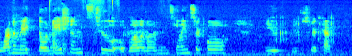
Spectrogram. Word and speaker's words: Oglala: The page is called Oglagola Women's Healing Circle, Mind Body Medicine. And Oglagola is spelled Oglala.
